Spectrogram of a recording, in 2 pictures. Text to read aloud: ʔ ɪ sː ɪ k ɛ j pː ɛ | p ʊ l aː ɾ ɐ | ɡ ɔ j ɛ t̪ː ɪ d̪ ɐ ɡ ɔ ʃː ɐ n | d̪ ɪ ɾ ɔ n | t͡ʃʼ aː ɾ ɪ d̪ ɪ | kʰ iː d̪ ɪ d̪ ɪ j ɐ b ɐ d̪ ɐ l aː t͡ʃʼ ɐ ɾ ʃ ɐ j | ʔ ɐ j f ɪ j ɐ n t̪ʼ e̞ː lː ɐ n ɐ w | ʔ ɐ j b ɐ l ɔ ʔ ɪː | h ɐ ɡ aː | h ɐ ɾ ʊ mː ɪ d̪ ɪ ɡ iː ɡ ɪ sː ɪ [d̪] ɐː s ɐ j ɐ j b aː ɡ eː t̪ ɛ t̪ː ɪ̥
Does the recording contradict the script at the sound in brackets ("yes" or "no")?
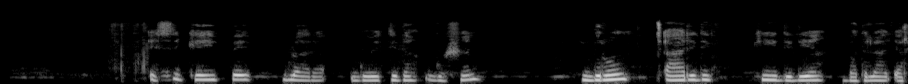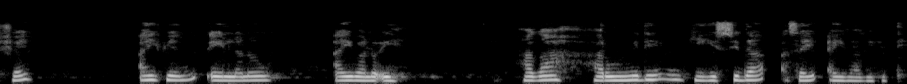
no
